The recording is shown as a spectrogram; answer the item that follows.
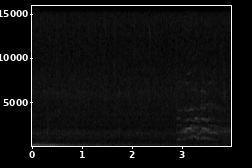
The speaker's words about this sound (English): I was just drifting off to sleep last night, and I could hear this rumbling, and I thought, is that thunder or is that wind? Now I know it was thunder. Absolutely dipping down with rain. But you can't hear it hitting the window.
